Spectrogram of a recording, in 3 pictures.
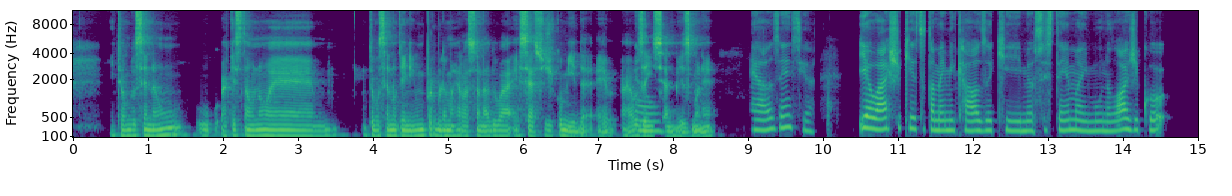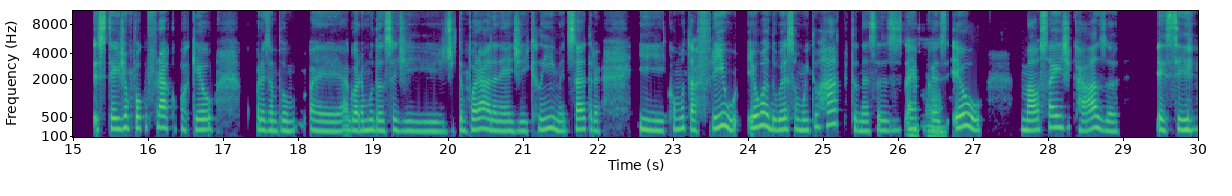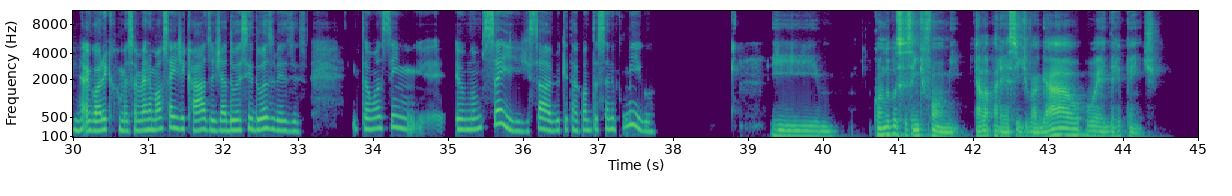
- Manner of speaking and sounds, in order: other background noise; drawn out: "é"; tapping; unintelligible speech; chuckle
- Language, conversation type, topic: Portuguese, advice, Como posso saber se a fome que sinto é emocional ou física?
